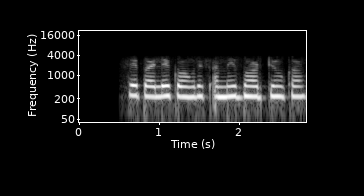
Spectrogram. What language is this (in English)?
Hindi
